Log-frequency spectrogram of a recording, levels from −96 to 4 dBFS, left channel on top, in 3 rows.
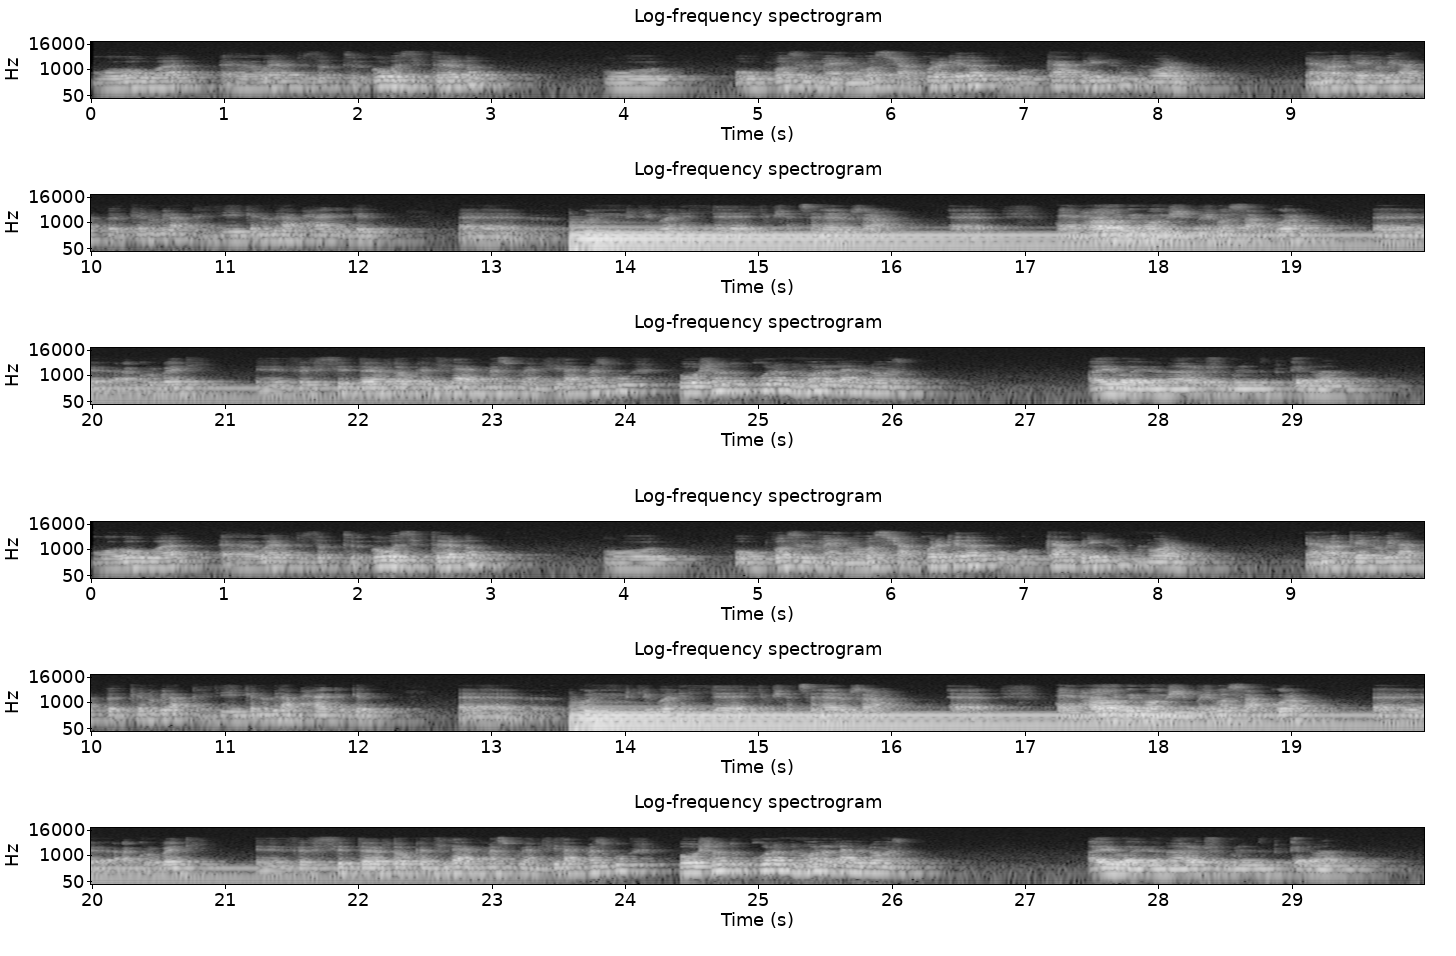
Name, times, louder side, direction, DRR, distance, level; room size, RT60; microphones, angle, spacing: voice 1, 0.0-0.7 1.0-2.9 3.8-4.3 4.8-8.2 9.1-12.1 12.7-13.1 13.6-16.0 16.4-19.1 19.6-20.8 21.2-24.2 24.4-26.1, right 2 dB, 50° right, -4 dB, 0.6 m, -24 dB
sound 1, 13.6-23.1, equal, 15° left, 0.3 m, -20 dB
voice 2, 17.4-18.4 27.5-29.4, equal, 90° right, -2 dB, 0.8 m, -19 dB
2.4 x 2.3 x 3.4 m, 0.75 s
head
